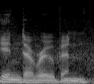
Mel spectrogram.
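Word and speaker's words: indirubin: Indarubin. Indarubin. Indarubin. But there's still that schwa, Indarubin. second syllable.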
